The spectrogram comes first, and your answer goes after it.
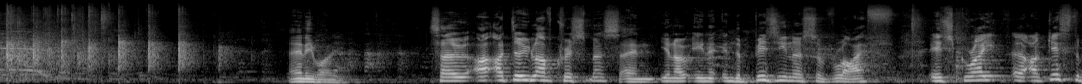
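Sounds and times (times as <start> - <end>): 
audience applause at a talk: 0.0 - 2.4
speech: 2.9 - 3.6, 4.3 - 10.8.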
